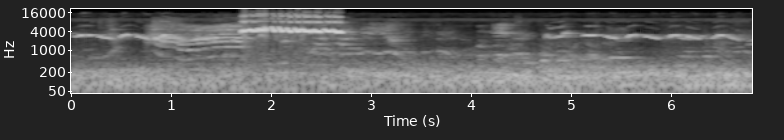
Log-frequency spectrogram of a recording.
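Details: Oriental magpie-robin (kacer) training song for mute or stalled birds: wavering slurred whistles, a brief loud buzzy high trill, quieter pause, then a long undulating whistle.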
